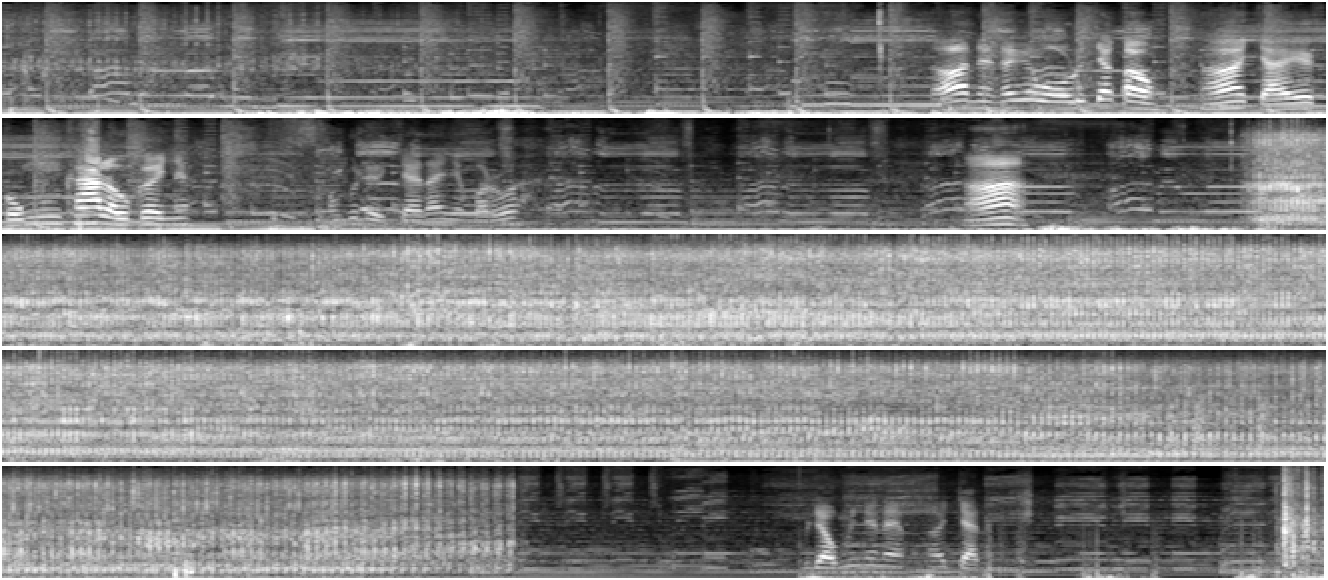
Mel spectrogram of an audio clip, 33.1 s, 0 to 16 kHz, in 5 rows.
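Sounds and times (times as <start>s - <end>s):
bicycle exhaust buzzing: 0.0s - 7.2s, 12.8s - 29.1s.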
